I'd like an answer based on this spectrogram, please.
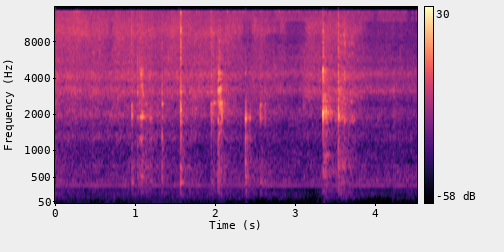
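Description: Metal spatula scraping and clinking against a metal kadhai while stirring onions frying in oil, with a steady sizzle underneath. The scrapes come irregularly, several over the few seconds, the sharpest about three seconds in.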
